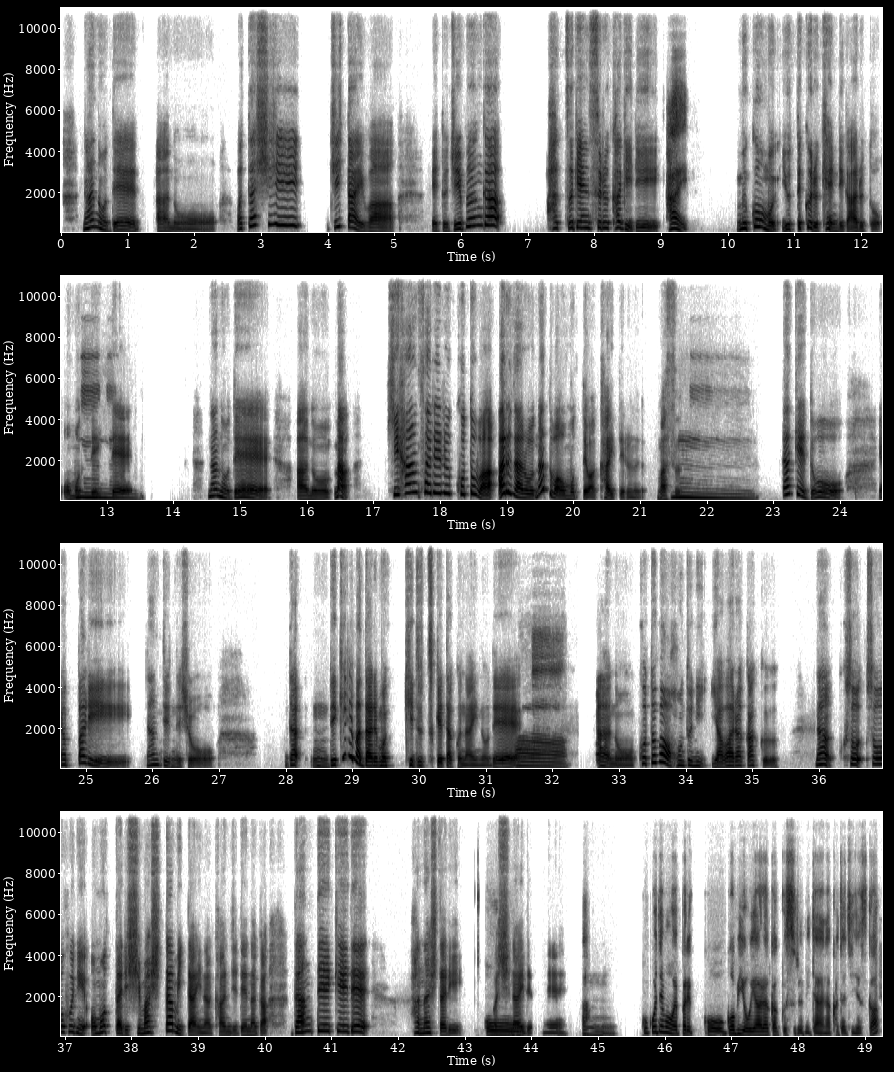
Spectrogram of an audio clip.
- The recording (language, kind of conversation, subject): Japanese, podcast, SNSでの言葉づかいには普段どのくらい気をつけていますか？
- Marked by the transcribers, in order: other background noise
